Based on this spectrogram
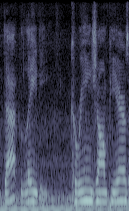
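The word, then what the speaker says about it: Karine Jean-Pierre: never never never it's like that lady Karine jeanpierre is how you say her name yeah the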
